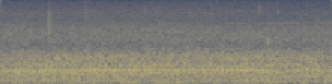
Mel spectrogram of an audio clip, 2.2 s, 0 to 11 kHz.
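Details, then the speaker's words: Minivan bought broken from auction, now driving at 60 mph and above. A smooth, steady engine and road drone with no surging, knocking or shake; healthy cruising, though an unexplained odd noise was heard a couple of times earlier. "it has no problem going 60 MPH and over and it's perfectly smooth you can hear from my voice it's not shaking or anything like this thing just cruises"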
